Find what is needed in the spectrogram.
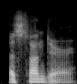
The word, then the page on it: asunder: American English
